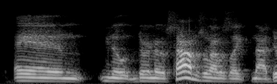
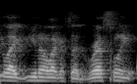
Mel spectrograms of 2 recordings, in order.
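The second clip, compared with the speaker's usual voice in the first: ordinary talk, nothing marked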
